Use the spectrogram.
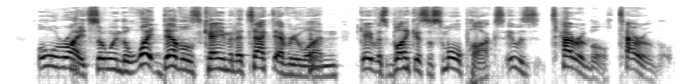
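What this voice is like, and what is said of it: Put-on Cockney-ish English accent. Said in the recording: “with an English accent ... It was Cockney-ish.”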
